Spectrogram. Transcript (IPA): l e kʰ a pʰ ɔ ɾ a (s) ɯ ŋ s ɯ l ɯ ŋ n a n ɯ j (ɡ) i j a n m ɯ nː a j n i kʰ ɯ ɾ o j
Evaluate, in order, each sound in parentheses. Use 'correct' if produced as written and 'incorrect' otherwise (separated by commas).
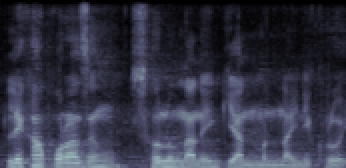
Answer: incorrect, correct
